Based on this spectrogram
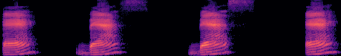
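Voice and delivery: ए as a held open "ae", as inside बैस; बैस and ए said singly, vowel stretched with rising tune; isolated vowel sound. Shown as a demonstration. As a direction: draw out बैस, then lift out its "ae" vowel. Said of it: "तो वहां पे ए sound है".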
